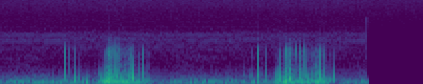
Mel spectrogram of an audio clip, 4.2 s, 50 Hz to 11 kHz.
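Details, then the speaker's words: Teaching recording of inspiratory and expiratory crackles (moist rales) in pneumonia: bubbling, popping crackles through both inhalation and exhalation. "lesson 4 inspiration and expiration crackles or most rails"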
